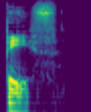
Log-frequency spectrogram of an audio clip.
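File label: "beef", British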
